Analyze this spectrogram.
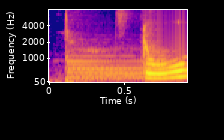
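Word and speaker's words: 读: that your friend has already read the text do means to read and E already so e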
